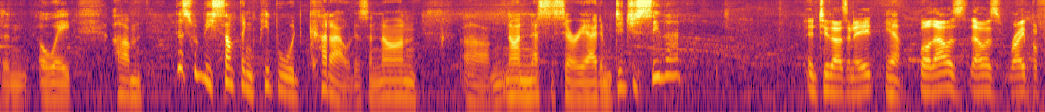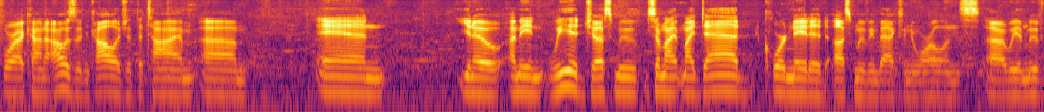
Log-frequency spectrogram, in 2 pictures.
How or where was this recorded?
busy venue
